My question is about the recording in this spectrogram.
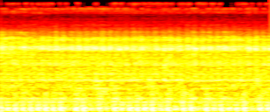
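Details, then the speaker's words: Carburetted motorcycle after engine rebuild, genuine carburetor at untouched factory settings, once warm idle rises by itself: even, steady low thumping with no misses or rattles; smooth, healthy idle. "พอมันติดปุ๊บพอเครื่องมันร้อนรอบเครื่องมันมาเองเลยครับเนี่ยมันขึ้นเองเลย"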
